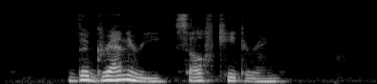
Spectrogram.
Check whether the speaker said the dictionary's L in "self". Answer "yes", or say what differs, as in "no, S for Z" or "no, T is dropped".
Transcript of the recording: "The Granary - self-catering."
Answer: yes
